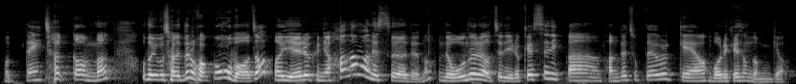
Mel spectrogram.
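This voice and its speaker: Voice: medium pitch, big pitch swings, quick pace, few pauses. A beauty vlogger chatting casually through a makeup tutorial, talking to themself and often breaking into surprised exclamations. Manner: chatty, talks to self, frequent surprised exclamations.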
